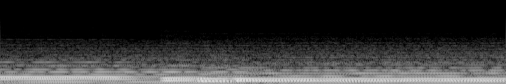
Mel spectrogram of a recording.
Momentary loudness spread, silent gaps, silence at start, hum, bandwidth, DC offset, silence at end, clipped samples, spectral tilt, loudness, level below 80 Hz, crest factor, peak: 3 LU; none; 0 s; none; 3.3 kHz; 0.6%; 0 s; under 0.1%; -12.5 dB/octave; -15 LUFS; -30 dBFS; 12 dB; 0 dBFS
